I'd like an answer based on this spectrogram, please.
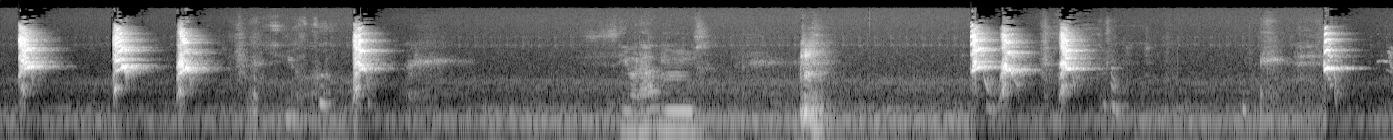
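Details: Pet dog barking excitedly while worked up over a pig: bursts of sharp, harsh barks in quick runs of three or four, a pause filled with people talking and a soft growl, then another volley of barks.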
